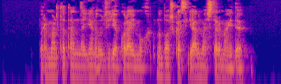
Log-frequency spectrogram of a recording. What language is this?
Uzbek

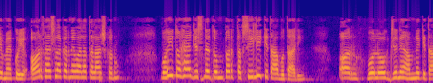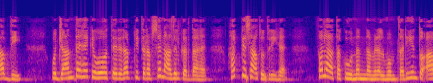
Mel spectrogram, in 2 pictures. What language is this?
Urdu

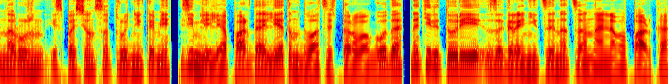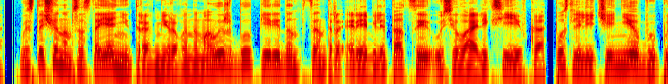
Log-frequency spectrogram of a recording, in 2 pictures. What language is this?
Russian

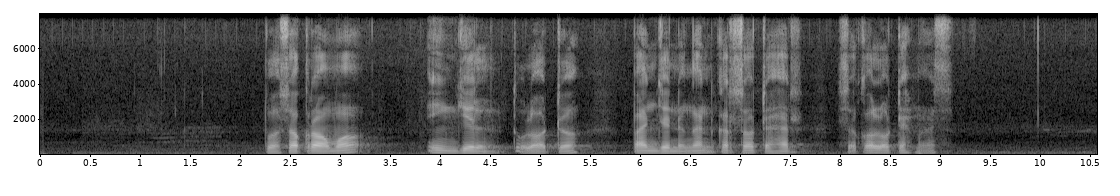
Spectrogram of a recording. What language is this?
Javanese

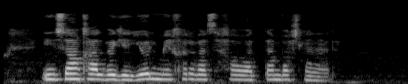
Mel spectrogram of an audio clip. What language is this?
Uzbek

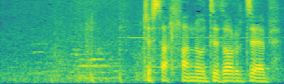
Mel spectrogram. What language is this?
Welsh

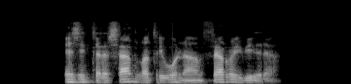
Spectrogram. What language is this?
Catalan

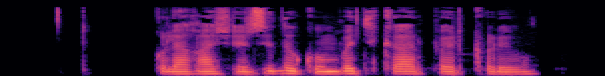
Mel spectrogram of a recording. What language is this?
Pashto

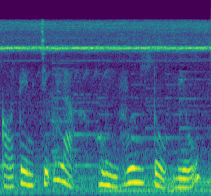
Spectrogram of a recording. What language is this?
Vietnamese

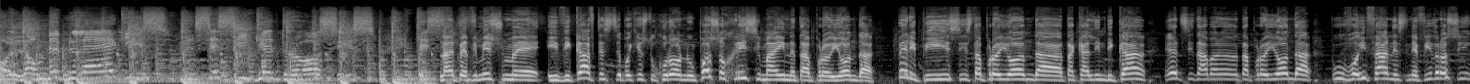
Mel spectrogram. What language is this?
Greek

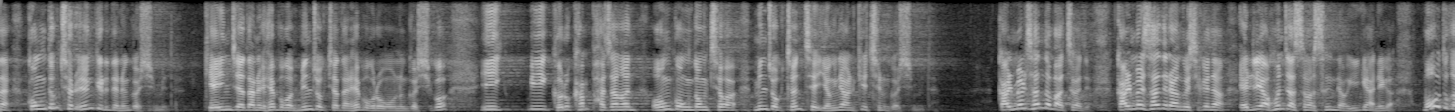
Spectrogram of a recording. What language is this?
Korean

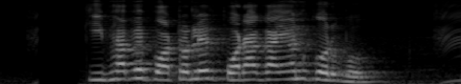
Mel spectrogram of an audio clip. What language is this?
Bangla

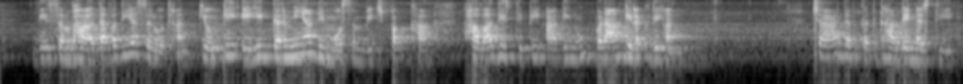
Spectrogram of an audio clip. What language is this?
Punjabi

